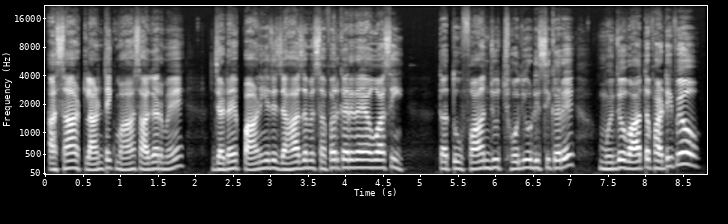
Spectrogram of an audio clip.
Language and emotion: Sindhi, surprised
